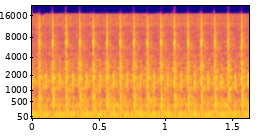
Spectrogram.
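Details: 2005 Honda Civic idling with a steady, sharp, even knock about ten times a second: rod knock from a worn rod bearing.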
